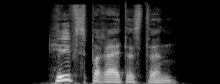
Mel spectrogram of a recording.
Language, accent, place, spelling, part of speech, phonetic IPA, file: German, Germany, Berlin, hilfsbereitesten, adjective, [ˈhɪlfsbəˌʁaɪ̯təstn̩], De-hilfsbereitesten.ogg
- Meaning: 1. superlative degree of hilfsbereit 2. inflection of hilfsbereit: strong genitive masculine/neuter singular superlative degree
